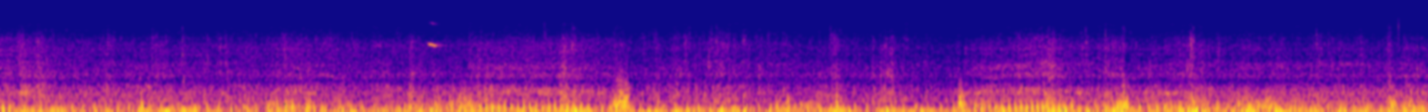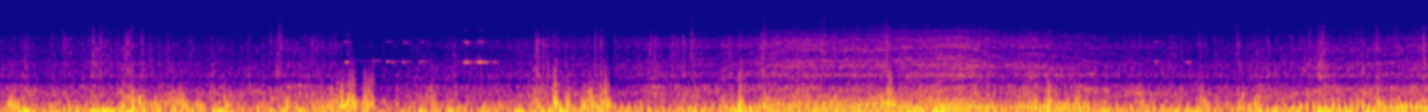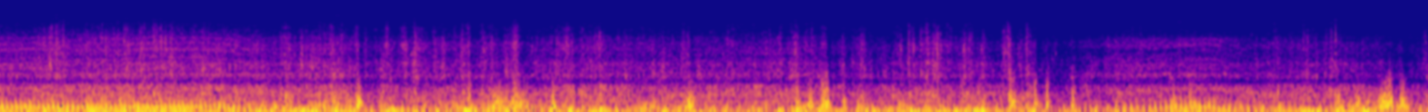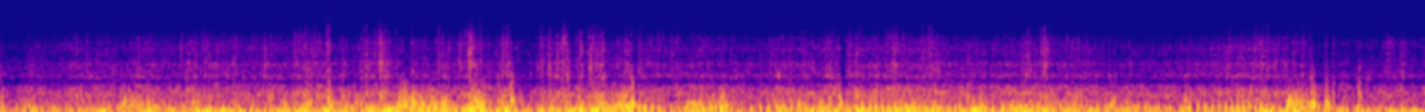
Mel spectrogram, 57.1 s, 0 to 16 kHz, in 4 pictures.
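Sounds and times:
motorcycle engine running: 0.0s - 57.0s
wind noise on microphone: 0.0s - 57.0s.

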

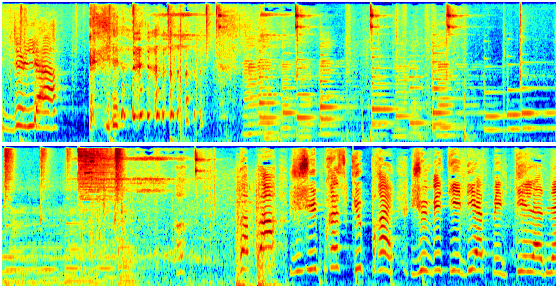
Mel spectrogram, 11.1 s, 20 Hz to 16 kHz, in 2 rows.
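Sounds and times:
light cartoon music: 1.5s - 7.8s.

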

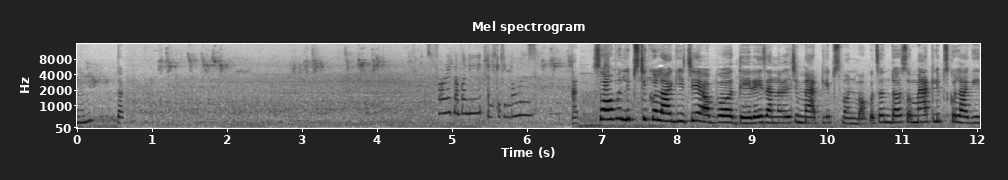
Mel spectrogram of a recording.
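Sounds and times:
high-pitched animal call: 4.7s - 6.7s.

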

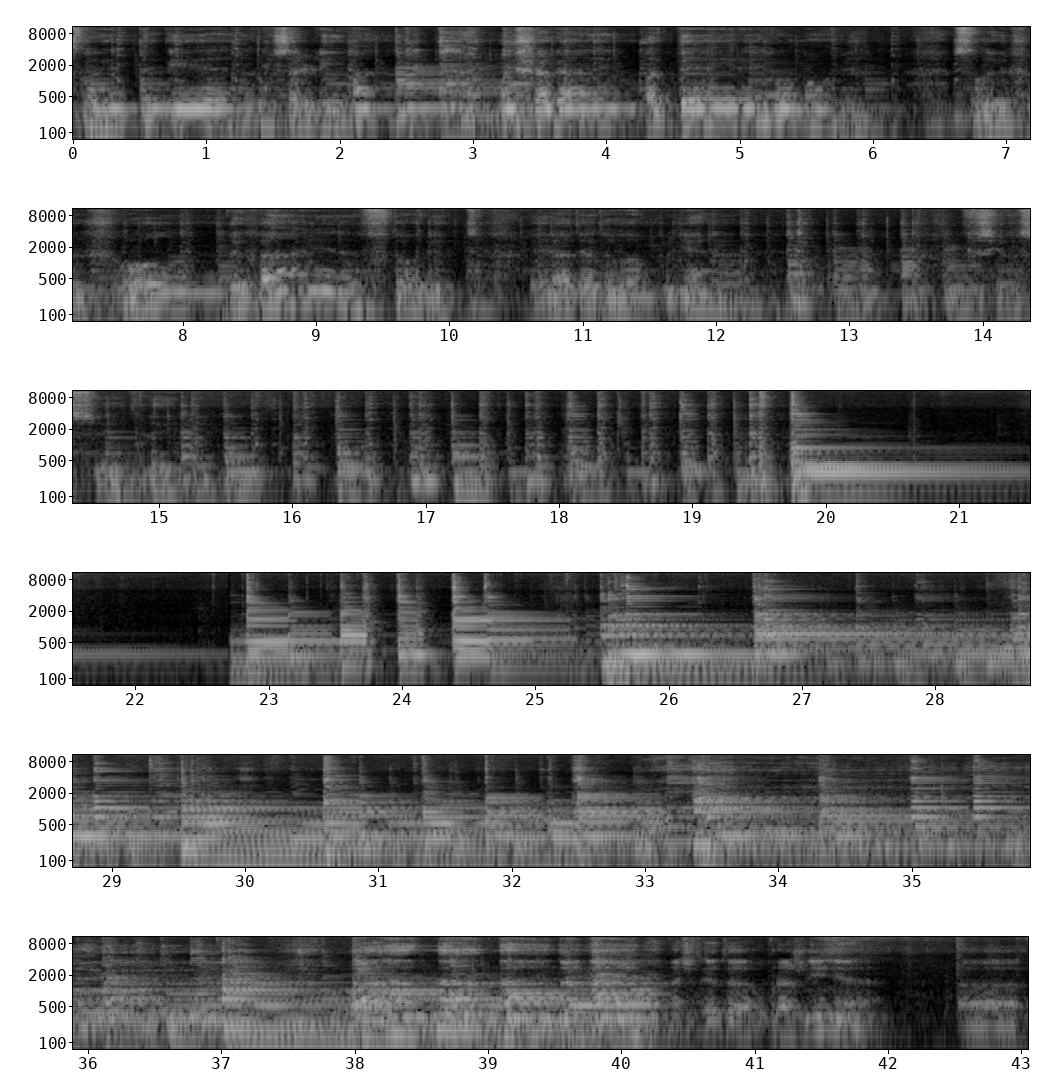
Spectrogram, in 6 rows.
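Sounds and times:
acoustic guitar picking: 0.0s - 41.2s.

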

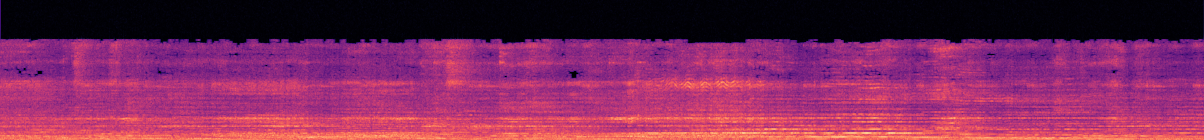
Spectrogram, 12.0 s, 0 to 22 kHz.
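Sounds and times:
male voices harmonising: 0.0s - 12.0s
tenor singing into a microphone: 0.0s - 12.0s.

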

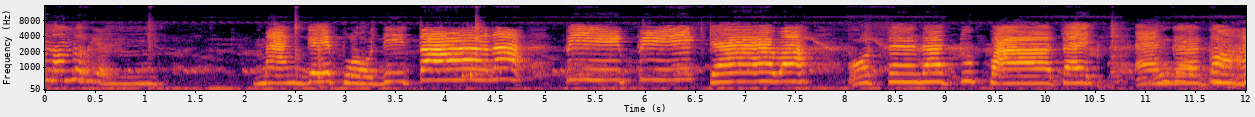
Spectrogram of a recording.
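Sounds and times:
young boy singing: 2.1s - 12.0s.

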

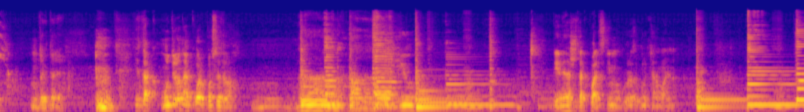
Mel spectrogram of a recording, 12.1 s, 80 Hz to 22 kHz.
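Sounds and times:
acoustic guitar picked notes: 3.8s - 9.3s, 10.4s - 12.0s.

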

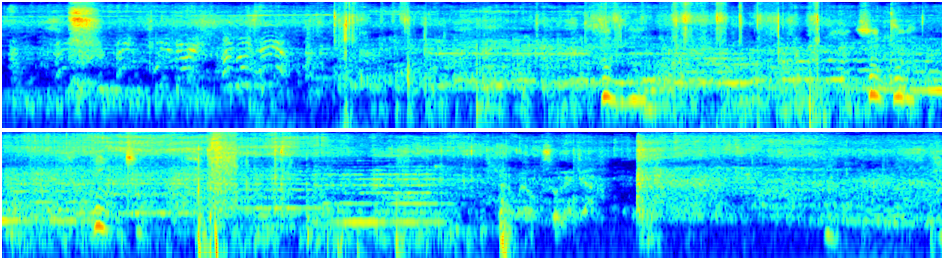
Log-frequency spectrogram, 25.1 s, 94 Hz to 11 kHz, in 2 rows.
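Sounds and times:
cartoon music with voices on television: 0.0s - 25.0s
heavy thuds: 15.1s - 19.4s.

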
